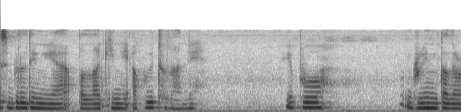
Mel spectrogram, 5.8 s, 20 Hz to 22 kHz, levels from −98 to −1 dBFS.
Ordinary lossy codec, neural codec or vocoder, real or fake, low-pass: none; none; real; 7.2 kHz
